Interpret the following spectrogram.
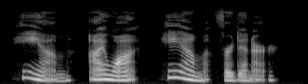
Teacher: We would make it a whiny a and say ham.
